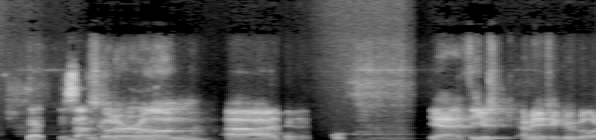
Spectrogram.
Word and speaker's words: Earlham: But yeah, it's Earlham College. Earlham spelled E-A-R-L-H-A-M, silent H.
